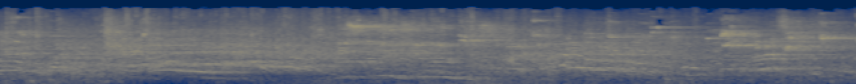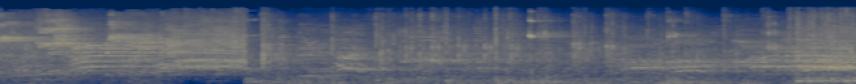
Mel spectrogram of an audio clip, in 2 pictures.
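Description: Game sound from an indoor basketball game in a gym: a basketball bouncing on the court and players and spectators calling out, no clear words. The sound changes abruptly about eleven seconds in.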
